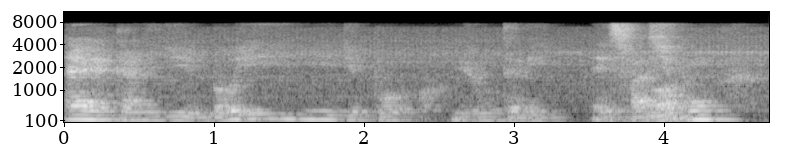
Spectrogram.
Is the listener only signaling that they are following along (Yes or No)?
Yes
